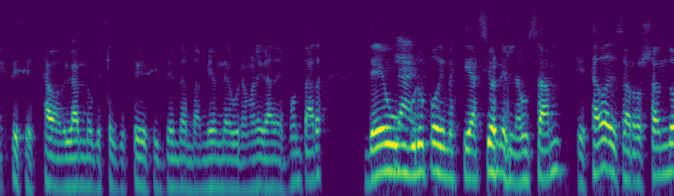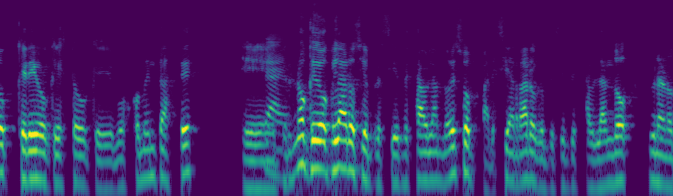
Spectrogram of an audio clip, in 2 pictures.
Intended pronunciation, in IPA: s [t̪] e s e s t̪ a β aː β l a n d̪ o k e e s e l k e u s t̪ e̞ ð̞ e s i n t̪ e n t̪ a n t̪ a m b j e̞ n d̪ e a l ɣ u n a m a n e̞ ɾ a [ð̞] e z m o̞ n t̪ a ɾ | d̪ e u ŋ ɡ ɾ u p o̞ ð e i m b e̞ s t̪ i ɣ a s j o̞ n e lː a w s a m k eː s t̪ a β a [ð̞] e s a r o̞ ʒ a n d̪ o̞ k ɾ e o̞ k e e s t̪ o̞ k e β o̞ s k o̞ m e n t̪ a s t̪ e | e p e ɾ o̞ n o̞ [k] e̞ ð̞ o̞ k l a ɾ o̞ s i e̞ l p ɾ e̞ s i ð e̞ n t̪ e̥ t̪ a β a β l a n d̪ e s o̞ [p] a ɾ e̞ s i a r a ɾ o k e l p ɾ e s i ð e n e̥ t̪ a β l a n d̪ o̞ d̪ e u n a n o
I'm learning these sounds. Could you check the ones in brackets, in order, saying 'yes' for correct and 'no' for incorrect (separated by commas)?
yes, yes, yes, yes, yes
